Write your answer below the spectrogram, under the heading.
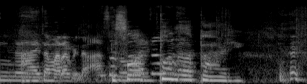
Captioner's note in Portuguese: com voz feminina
